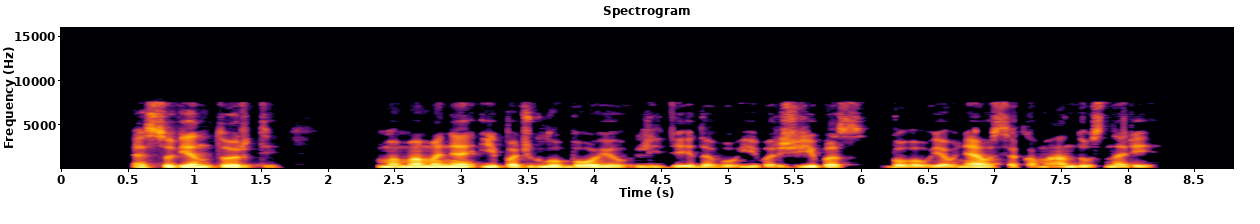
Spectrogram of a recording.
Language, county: Lithuanian, Marijampolė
